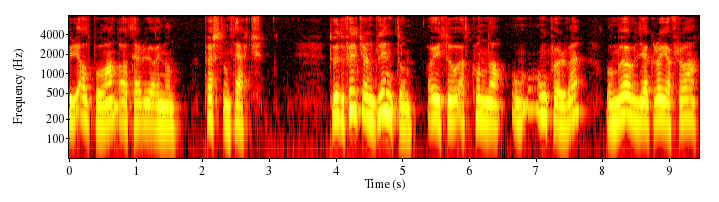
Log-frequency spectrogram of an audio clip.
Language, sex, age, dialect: Faroese, female, 61+, Norðurstreymoy/Eysturoy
